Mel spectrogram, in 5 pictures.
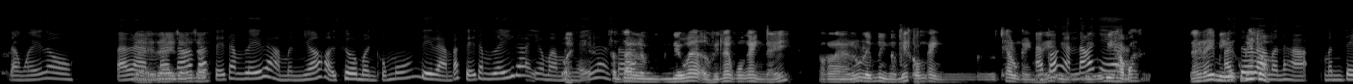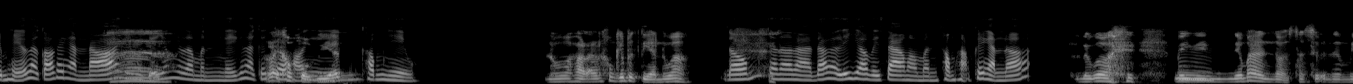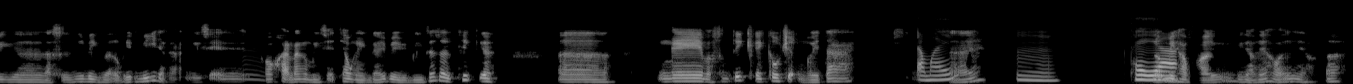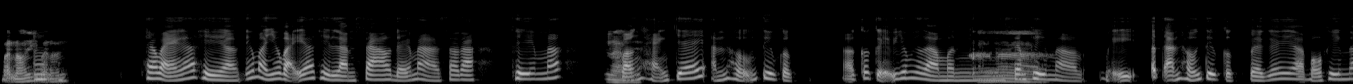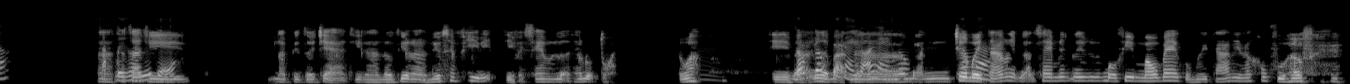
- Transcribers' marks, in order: tapping; other background noise; laugh; laughing while speaking: "rồi"; unintelligible speech; dog barking; laughing while speaking: "hợp"; laugh
- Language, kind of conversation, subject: Vietnamese, unstructured, Bạn có lo rằng phim ảnh đang làm gia tăng sự lo lắng và sợ hãi trong xã hội không?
